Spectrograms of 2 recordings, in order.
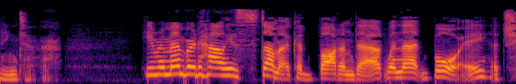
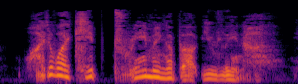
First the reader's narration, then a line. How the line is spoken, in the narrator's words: He whispered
